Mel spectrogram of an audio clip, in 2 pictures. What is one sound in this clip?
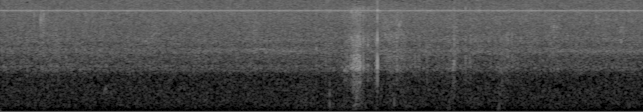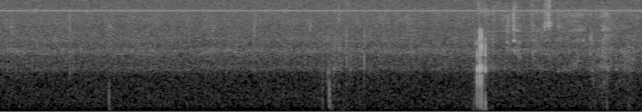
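A cat's fur rustles softly against a carpet as it rolls.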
